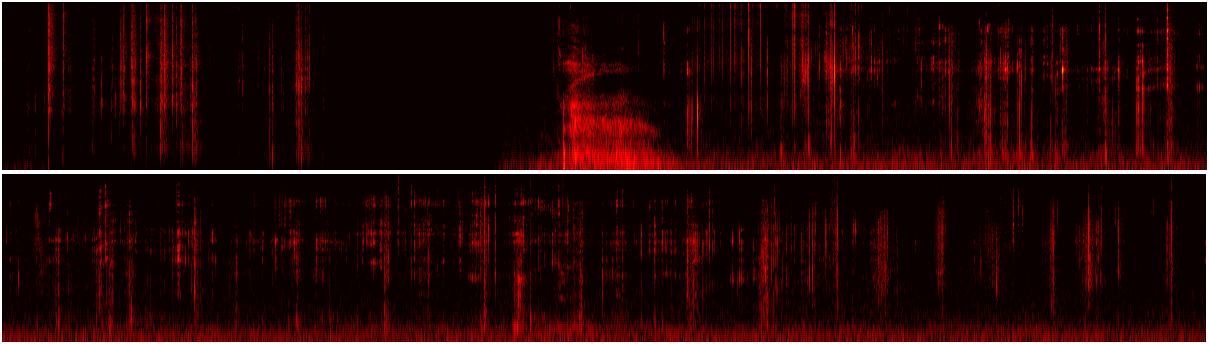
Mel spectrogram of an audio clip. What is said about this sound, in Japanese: 次は、みたらし団子。それじゃあ、いただきます。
